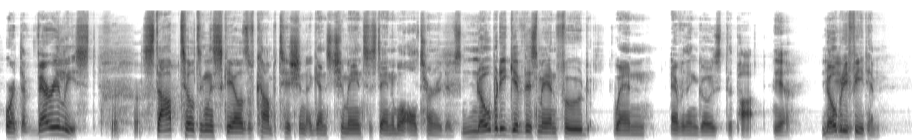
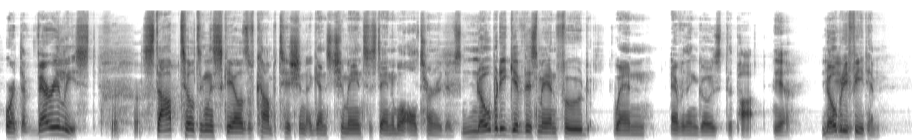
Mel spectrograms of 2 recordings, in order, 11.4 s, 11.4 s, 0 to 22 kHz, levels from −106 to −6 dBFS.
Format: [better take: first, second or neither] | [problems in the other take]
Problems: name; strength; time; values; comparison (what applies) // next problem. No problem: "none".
neither | thin; very; fading below 300 Hz; the same in both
